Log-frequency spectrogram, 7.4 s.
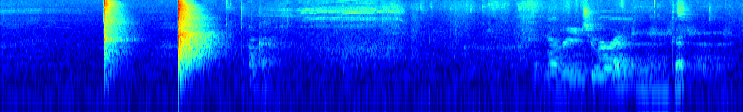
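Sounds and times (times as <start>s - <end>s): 
sharp hand clap to sync cameras before an interview: 1.0s - 2.4s
speech: 5.9s - 6.9s.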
